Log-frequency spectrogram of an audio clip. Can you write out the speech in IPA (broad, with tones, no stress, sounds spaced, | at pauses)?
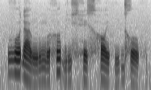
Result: v o˥ ɗ a˧˩ ʊ̯ ŋ u˩˧ m ʊ˩˧ h ʊ˥ ɓ i˩˧ x h e˧˩ x h ɔ˧˩ ɪ̯ f i˩˧ ɡ x o˧˩ f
